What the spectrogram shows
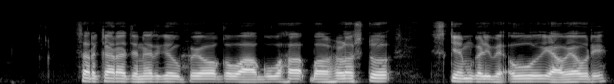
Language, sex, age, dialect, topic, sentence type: Kannada, male, 31-35, Central, banking, question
